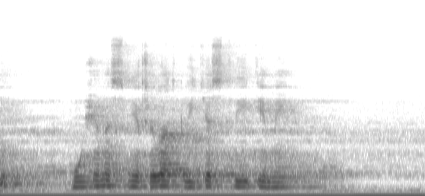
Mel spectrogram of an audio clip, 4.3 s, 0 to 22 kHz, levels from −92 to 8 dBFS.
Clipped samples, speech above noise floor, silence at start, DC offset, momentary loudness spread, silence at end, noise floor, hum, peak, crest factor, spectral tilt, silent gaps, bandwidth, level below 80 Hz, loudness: under 0.1%; 28 dB; 0 s; 2%; 20 LU; 0 s; -55 dBFS; none; -10 dBFS; 18 dB; -8 dB/octave; none; 9 kHz; -60 dBFS; -28 LUFS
